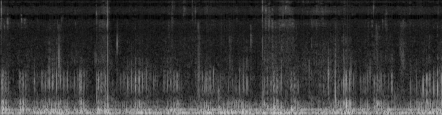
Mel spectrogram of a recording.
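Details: A purring kitten kneads in close-up ASMR. A continuous deep pulsing rumble runs throughout, with light scratchy taps and fabric rustles scattered over it.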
